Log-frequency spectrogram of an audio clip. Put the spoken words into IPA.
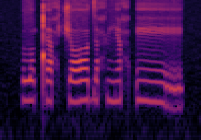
lˠ u ǃ æ ħ t͡ʃ ɒː d e ħ ŋ ẽ ħ ʔ ẽː

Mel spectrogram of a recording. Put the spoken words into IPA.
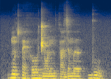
ɓ ũ˦ t p ɛ̃˧ h oː˦ d͡ʒ ɔ̃˧ ɾ ĩ˧ n k ã˨ z ə˧ m ə˧ | ɡ u˦˨

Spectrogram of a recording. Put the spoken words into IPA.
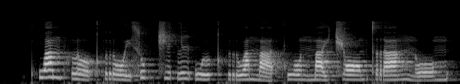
kʰ w a˥˩ m pʰ l ɤː˨˩ kʰ r oː˨˩ j s u˥˩ k̚ t͡ɕ i˥˩ t̚ l i˥˩ ʔ w ɯː˦˥ kʰ r u˦˥ a̯ m aː˨˩ t̚ k w o˧ n m a˧ j t͡ɕ ɔː˧ m t r aː˦˥ ŋ n o˦˥ m

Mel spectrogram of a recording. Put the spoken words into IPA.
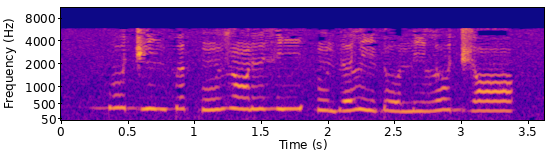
ɡ͡b o˦ d͡ʒ ĩ˧ ɡ͡b ə˦˨ k ũ˨˦ z ɔ̃˧ ɾ ɨ˧ z iː˧ h ũ˨ d ə˨˦ l ĩ˨ ɗ o˨ n i˨ l o˦ d͡ʒ ɔ˧

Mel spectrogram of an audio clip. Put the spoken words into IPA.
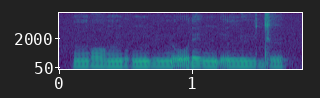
ŋ ɔ ŋ o ŋ͡m y n o̰ ɾ e ŋ ḛ l y d ø

